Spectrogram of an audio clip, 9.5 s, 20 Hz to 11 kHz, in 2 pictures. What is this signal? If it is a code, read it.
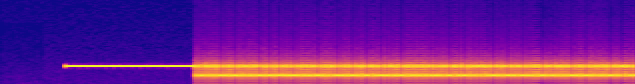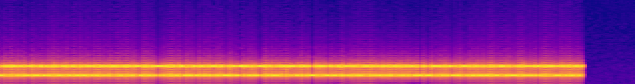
Cassette data (Kansas City type), 300 baud, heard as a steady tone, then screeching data.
